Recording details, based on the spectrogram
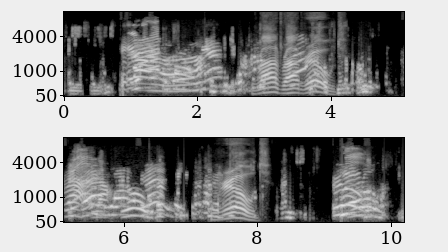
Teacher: র সাউন্ডটা উচ্চারণ করার সময় তোমার জিহ্বাটা একটু উল্টে যাবে, যেমনটা তোমরা ঢং করে কথা বলার সময় বলো আর কি।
